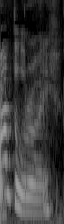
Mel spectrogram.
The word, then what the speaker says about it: Fauntleroy: Fauntleroy.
